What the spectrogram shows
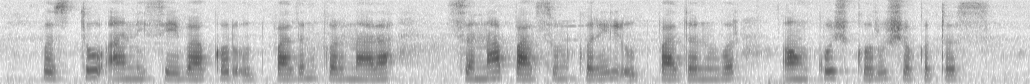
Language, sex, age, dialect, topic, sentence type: Marathi, male, 31-35, Northern Konkan, banking, statement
